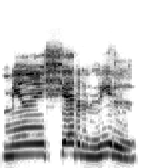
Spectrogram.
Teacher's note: karena dia harokatnya kasroh, dia tuh tetap tipis.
